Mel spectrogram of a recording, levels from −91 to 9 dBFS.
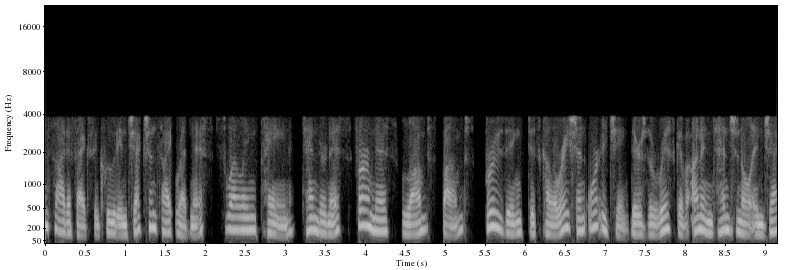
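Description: Speech run through a Bluetooth CVSD headset codec for the whole clip: nothing gets past about 3.8 kHz, so it's boxy and narrowband, s sounds come out scratchy, and a grainy hiss sits underneath because the one-bit up-down coder keeps stepping up and down around the signal.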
